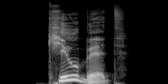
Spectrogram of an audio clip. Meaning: qubit (basic unit of quantum information)
- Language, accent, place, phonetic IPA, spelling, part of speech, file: German, Germany, Berlin, [ˈkjuːˌbɪt], Qubit, noun, De-Qubit.ogg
